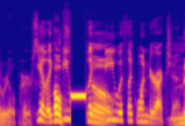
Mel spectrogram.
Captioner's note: beep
